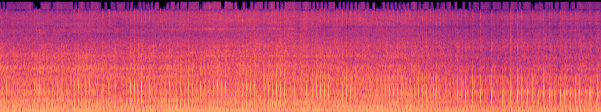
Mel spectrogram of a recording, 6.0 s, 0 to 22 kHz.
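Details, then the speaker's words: NOMA 4.5 hp Tecumseh two-stroke 21-inch single-stage snowblower, pull-started after the tar-clogged fuel filter was replaced, on full run: crisp, even rattle holding steady speed, no misses or surging. Runs great, normal. "Runs great. I'm stoked."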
